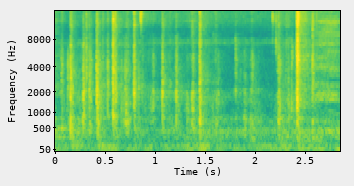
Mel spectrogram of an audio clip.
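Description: Fingers tap quickly on a computer keyboard while HTML code is entered, a steady run of light, crisp keystrokes with short pauses, close and fairly quiet, with no voices.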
